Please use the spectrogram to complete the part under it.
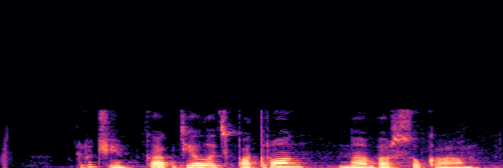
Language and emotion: Russian, neutral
